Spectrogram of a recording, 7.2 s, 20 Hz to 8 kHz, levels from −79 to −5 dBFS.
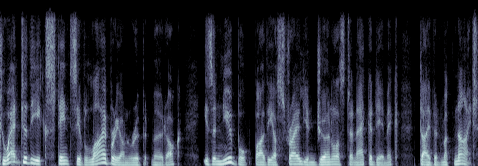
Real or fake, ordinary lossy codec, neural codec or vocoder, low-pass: real; Opus, 64 kbps; none; 7.2 kHz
